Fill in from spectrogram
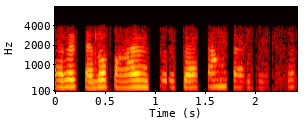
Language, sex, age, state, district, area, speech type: Hindi, female, 30-45, Uttar Pradesh, Jaunpur, rural, conversation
